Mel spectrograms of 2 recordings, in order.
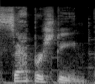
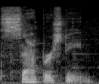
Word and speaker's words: Saperstein: him or worked for him and they consistently pronounce his name as saperstein i am a big believer that people are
